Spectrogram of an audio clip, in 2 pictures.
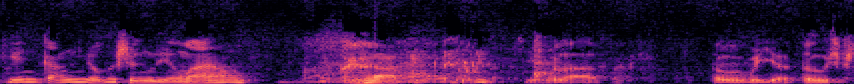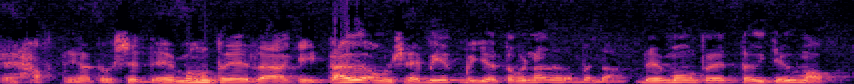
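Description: A man's voice: a little high, animated, brisk, a little hiss or hum. An older man in a casual, rambling monologue, chuckling often as he argues about where words come from. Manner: chuckling, argumentative, folksy word-play. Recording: tinny phone-like audio.

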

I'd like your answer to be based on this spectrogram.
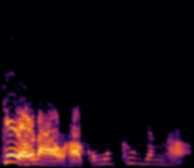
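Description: A man's voice: high voice, animated, a little fast, breathy edge, no room sound. An older man giving an earnest, rambling spiritual talk that rises to emphatic peaks as he recounts his own journey. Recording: tinny phone-like recording with faint noise.

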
